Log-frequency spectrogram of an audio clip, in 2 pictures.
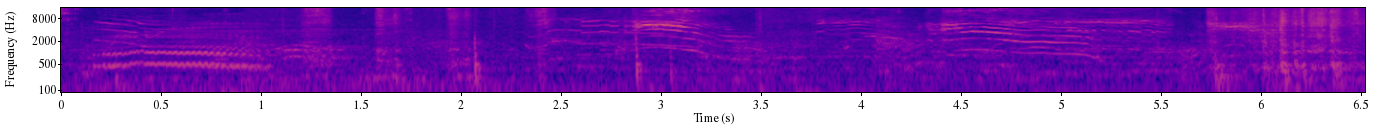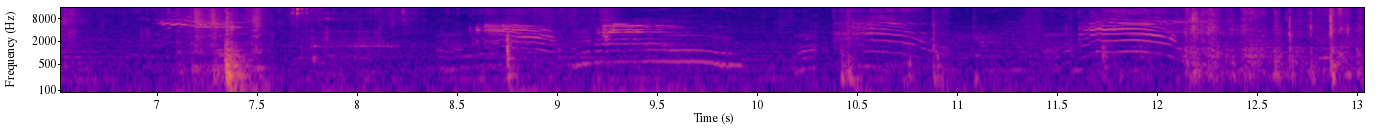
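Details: Five tiny kittens with a new box mewing again and again, high arched and rising-falling cries with rich harmonics overlapping one another, among bumps and scratching knocks.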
